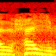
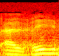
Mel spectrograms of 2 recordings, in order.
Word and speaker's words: الحج: الحج بفتح الحاء والحج بكسرها، أحسن ما تقول هما قراءتان، قراءة نافع الحج بالفتح، وقراءة حفص الحج بالكسر. والأصل فيهما لغتان، لغة أهل نجد الحج، وأهل الحجاز الحج، لأن الأنسن تختلف بحسب المناطق، بلد واحد ويختلف الناس في النطق. إذن اقرأ الحج والحج ولا تتحرج، الكل جائز وواسع.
